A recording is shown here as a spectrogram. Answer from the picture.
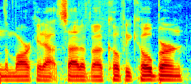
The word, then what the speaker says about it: Cockburn: Do you know, not to interrupt you, but I had no idea that's how you pronounce his name the other day, and I called Steve up. I was like, what about that Cockburn kid?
